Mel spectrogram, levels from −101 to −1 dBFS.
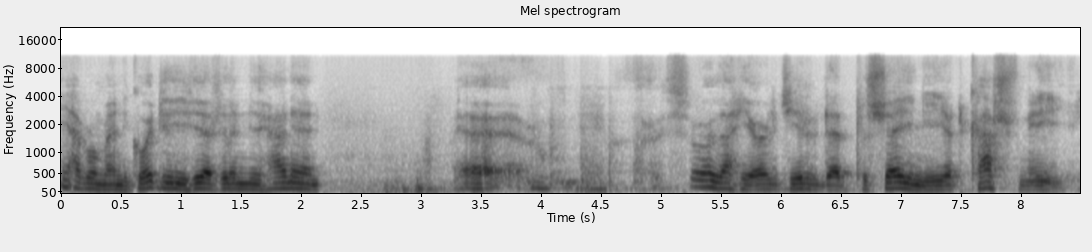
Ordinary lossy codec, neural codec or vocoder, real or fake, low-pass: none; codec, 16 kHz in and 24 kHz out, 0.8 kbps, FocalCodec, streaming, 65536 codes; fake; 10.8 kHz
